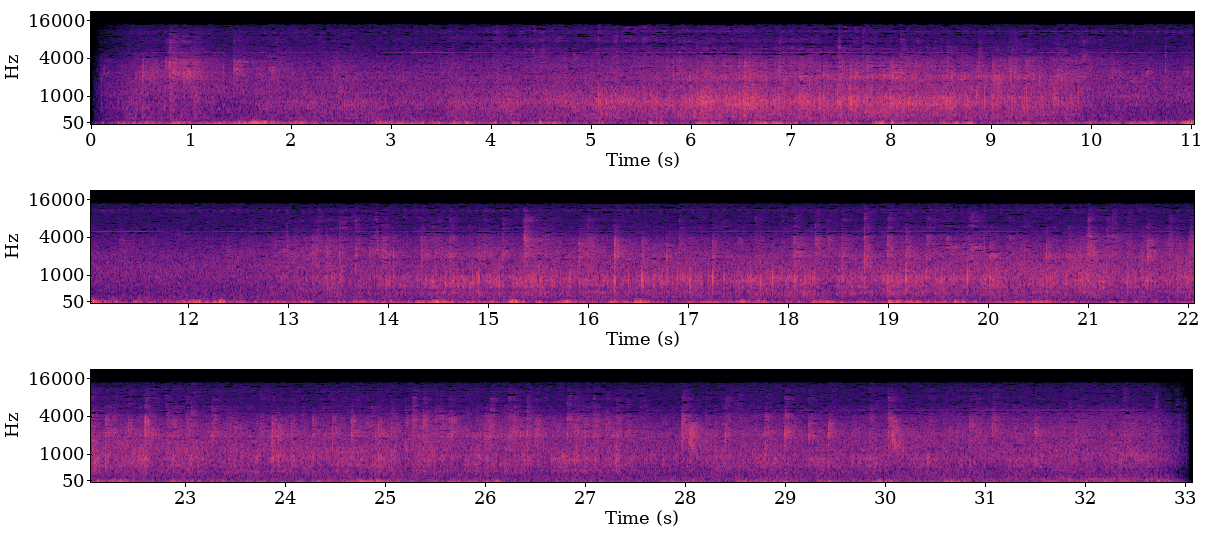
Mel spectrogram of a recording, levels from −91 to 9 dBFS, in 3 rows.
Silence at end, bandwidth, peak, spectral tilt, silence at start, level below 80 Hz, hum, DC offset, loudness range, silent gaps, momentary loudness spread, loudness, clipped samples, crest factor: 0.05 s; 14 kHz; -6 dBFS; -2.5 dB/octave; 0.05 s; -38 dBFS; none; under 0.1%; 6 LU; none; 8 LU; -31 LUFS; under 0.1%; 26 dB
